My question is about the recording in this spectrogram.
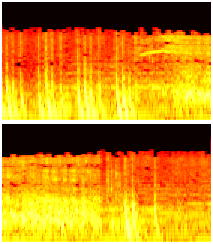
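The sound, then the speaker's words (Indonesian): A horse being ridden on a bright morning whinnies loudly in a long, wavering neigh, framed by sharp, rhythmic hoofbeats clip-clopping before and after. No one speaks. “Di pagi yang cerah itu, Prabu Jayanegara sedang berkuda ditemani Turangga, abdinya yang setia.”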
